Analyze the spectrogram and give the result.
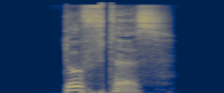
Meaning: genitive singular of Duft
- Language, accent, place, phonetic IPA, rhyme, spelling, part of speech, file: German, Germany, Berlin, [ˈdʊftəs], -ʊftəs, Duftes, noun, De-Duftes.ogg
